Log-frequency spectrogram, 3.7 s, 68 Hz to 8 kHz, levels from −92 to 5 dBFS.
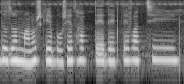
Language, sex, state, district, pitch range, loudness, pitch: Bengali, female, West Bengal, Alipurduar, 245-260 Hz, -15 LUFS, 255 Hz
